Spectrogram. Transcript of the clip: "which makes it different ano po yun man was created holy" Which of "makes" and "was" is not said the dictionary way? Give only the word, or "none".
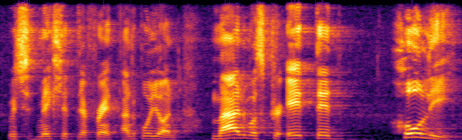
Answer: was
